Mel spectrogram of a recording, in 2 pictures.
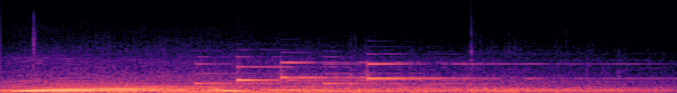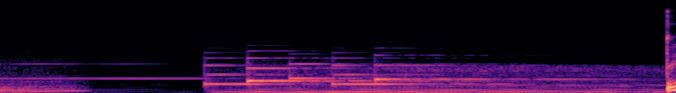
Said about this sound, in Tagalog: Tuloy-tuloy kong pinatakbo ang sasakyan palagpas sa isang simbahan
